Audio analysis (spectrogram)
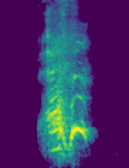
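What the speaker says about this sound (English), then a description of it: "The dogs are barking because I sneeze." A single loud, close sneeze with a strained, voiced two-part shape, rising then dropping, in otherwise total silence.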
